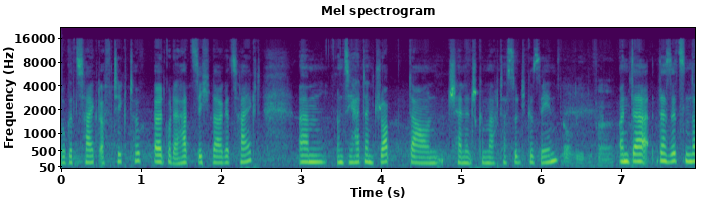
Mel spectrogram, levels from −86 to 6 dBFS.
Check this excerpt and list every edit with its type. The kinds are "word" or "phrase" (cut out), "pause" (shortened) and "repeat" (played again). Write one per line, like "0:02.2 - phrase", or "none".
0:01.3 - word
0:01.9 - word
0:03.9 - word

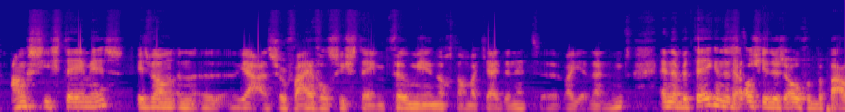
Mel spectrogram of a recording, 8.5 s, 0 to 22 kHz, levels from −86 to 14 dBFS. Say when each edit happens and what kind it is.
0:01.3 - pause
0:01.8 - word

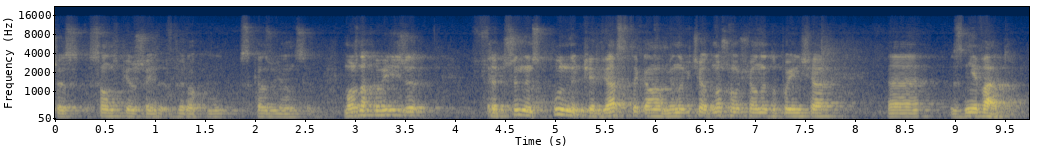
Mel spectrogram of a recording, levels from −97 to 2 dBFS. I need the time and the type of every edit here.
0:01.0 - word
0:02.8 - pause
0:04.3 - word
0:04.8 - word

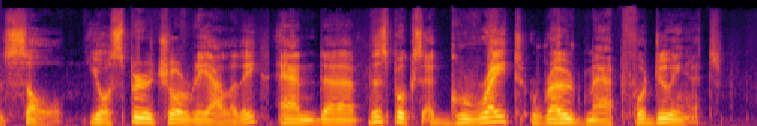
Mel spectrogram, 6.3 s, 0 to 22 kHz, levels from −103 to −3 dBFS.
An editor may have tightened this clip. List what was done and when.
0:02.2 - pause

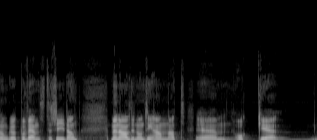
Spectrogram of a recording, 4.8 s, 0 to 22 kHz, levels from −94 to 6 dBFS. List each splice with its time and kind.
0:02.9 - pause

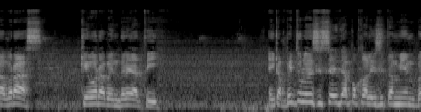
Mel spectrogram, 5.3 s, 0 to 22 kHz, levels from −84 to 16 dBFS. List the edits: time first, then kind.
0:01.0 - word
0:03.4 - word

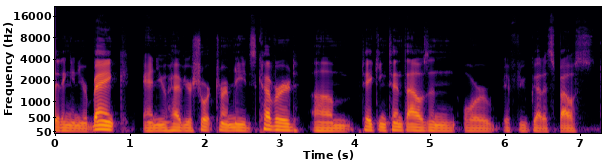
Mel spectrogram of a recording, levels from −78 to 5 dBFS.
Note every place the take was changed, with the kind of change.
0:01.1 - pause
0:03.3 - pause

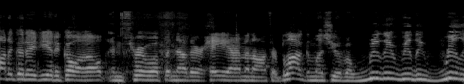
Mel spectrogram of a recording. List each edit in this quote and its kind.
none

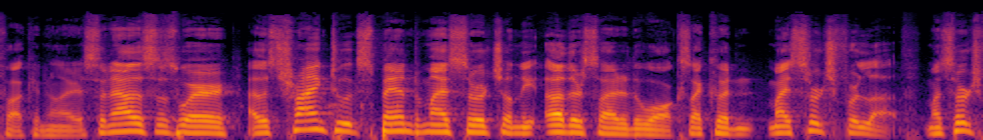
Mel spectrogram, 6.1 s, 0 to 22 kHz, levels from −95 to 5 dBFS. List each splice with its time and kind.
0:01.5 - pause

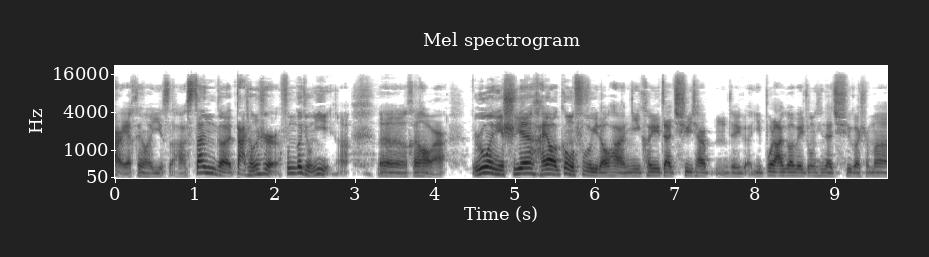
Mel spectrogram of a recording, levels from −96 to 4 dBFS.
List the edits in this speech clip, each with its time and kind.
none

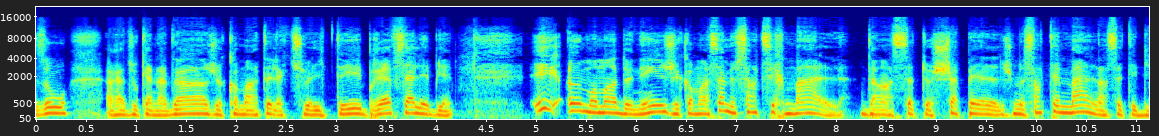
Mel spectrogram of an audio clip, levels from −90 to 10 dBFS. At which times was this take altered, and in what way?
none

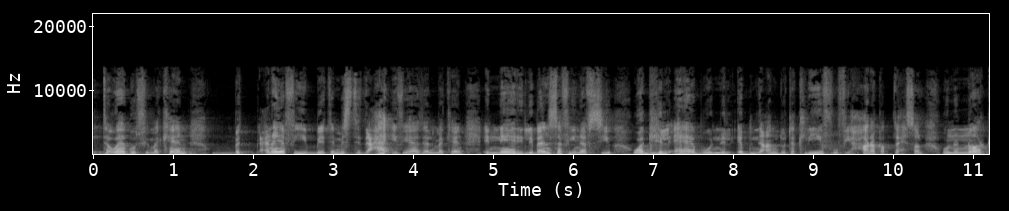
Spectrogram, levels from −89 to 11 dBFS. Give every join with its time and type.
0:02.4 - word
0:06.7 - word

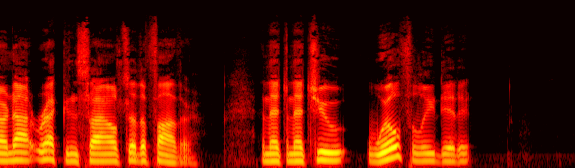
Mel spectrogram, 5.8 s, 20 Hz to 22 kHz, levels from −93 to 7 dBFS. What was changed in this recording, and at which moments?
0:02.9 - repeat

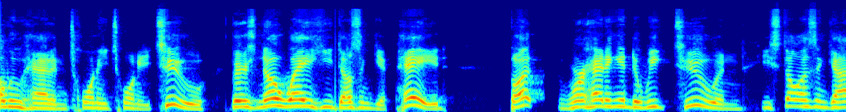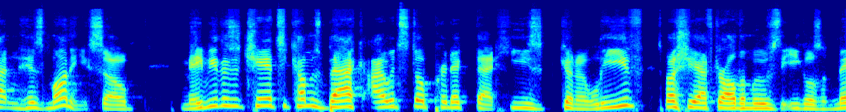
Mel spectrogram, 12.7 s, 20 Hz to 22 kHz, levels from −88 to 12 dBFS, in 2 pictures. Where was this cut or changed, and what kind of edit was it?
0:01.6 - pause
0:04.1 - pause
0:10.5 - pause
0:11.2 - pause

